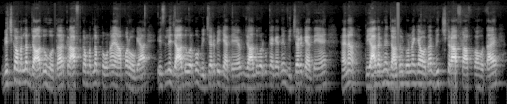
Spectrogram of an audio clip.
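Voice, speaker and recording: Man teaching words over tinny phone-like audio. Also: a little high. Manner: keeps quizzing the viewer with repeated questions. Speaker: spoken English teacher. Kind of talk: online vocabulary lesson.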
